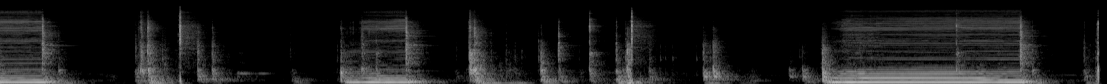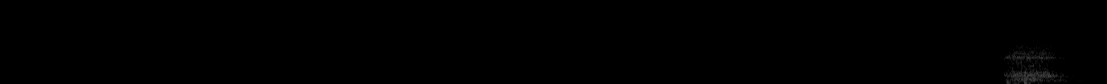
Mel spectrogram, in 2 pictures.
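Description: Transformer spot welder firing spot welds on steel sill panels: three welds, each a loud steady buzz of mains hum, the last lasting about two seconds, with clunks and clicks of the tongs between them. The welder is going back over spot welds with freshly sharpened electrode tips to make sure they have fused. The sound cuts off about halfway through.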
